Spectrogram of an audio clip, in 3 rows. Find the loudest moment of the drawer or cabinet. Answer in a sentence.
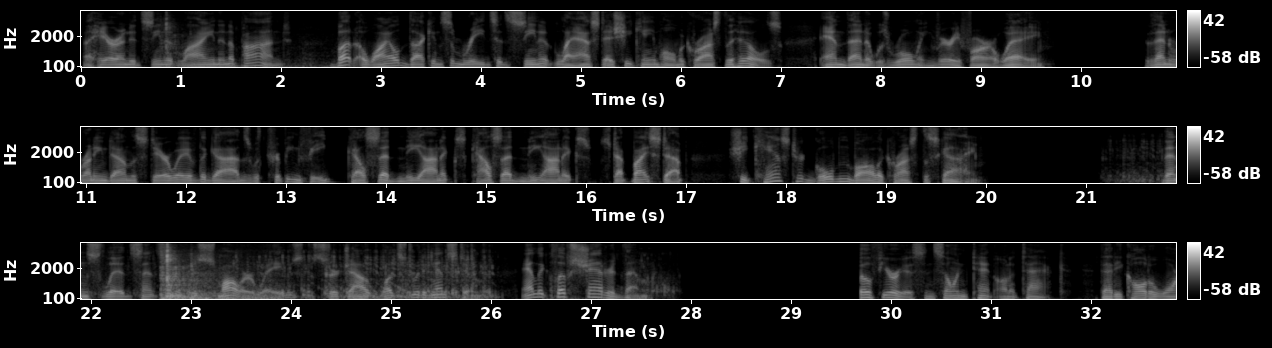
The volume of the drawer or cabinet peaks at 23 seconds.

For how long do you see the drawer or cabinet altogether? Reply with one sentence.
The drawer or cabinet can be heard for 3 seconds in total.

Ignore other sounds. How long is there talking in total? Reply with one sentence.
The talking can be heard for 28 seconds in total.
